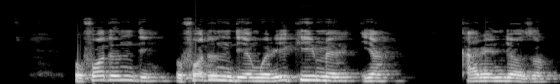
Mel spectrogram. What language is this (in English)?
Igbo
